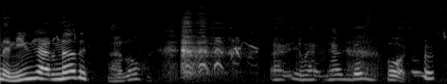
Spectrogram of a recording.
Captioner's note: laughing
